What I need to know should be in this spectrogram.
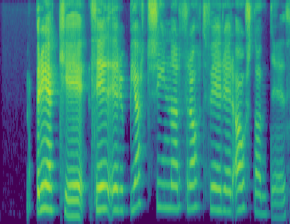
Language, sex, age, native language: Icelandic, male, 11, Icelandic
